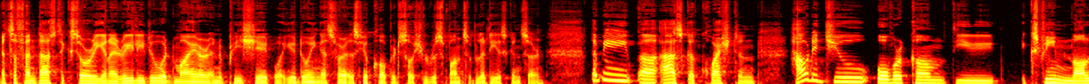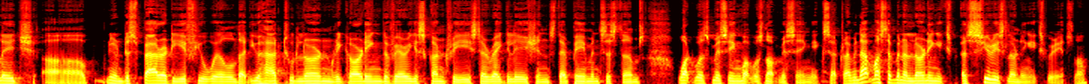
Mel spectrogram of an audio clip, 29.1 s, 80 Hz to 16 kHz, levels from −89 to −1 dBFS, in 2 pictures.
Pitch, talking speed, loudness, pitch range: 105 Hz, 165 wpm, -16 LUFS, 95-120 Hz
